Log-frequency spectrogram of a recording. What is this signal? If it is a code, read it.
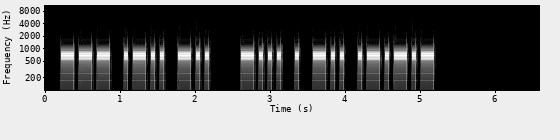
Morse code, heard as a keyed tone, about 20 wpm, 700 Hz. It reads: OLD BED.
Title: Sentences from Top 500 Words 20wpm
